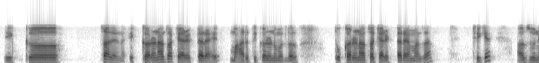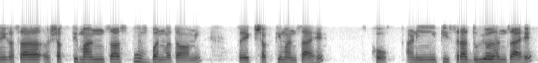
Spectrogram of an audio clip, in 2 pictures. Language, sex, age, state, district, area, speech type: Marathi, male, 30-45, Maharashtra, Yavatmal, urban, conversation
